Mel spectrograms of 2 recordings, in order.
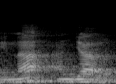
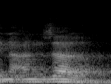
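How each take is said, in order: First: The consonant is pronounced as a j sound. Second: The consonant is pronounced as a z sound. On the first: The speaker calls it wrong. "Ada kadang yang za-nya dibaca ja, salah ya" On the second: The speaker calls it right. "Gigi sama gigi ditekan. Za. Nah, itu yang benar ya"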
